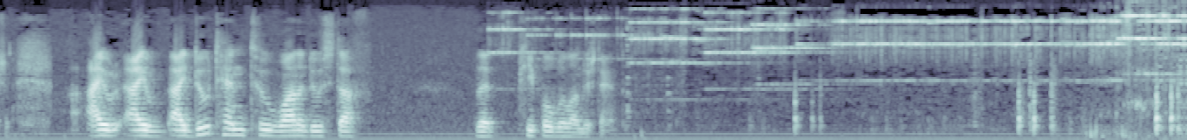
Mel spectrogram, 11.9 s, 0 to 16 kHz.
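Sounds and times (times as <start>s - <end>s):
speech: 0.0s - 3.7s, 4.8s - 6.4s
slightly out-of-tune copper chimes played on a keyboard instrument: 4.9s - 11.8s.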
